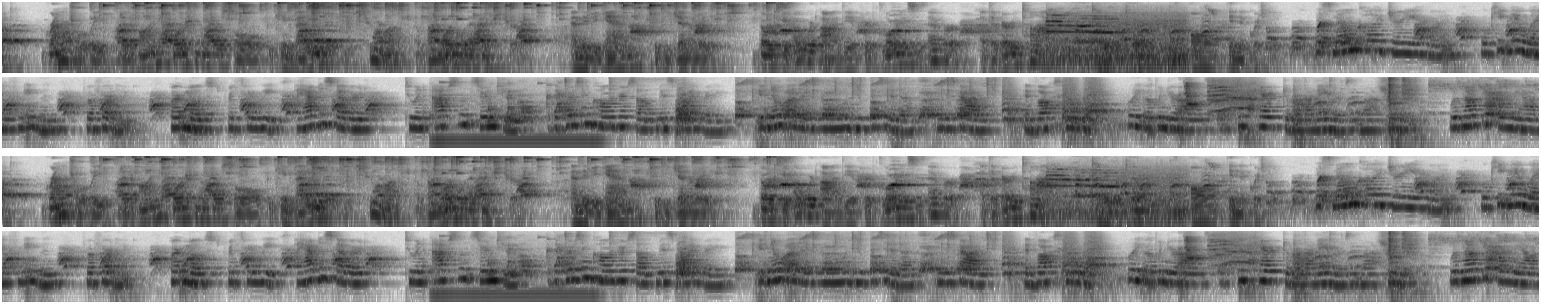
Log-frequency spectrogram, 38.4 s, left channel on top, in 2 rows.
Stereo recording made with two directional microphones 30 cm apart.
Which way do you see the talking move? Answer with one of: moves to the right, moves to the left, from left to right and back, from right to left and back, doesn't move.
doesn't move.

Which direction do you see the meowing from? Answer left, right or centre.
left.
